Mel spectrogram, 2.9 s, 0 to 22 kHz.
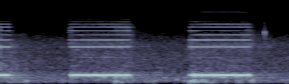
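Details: HP desktop POST beep code of 3 long and 2 short mid-pitched beeps, the long ones about half a second, repeating, with red and white light blinking at power-on; persisted after washing both RAM sticks; BIOS battery found very weak, suspected cause.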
